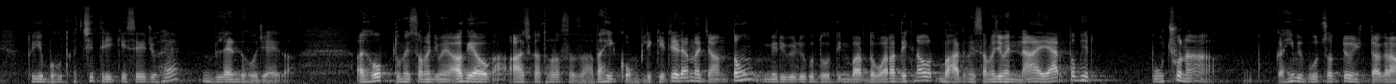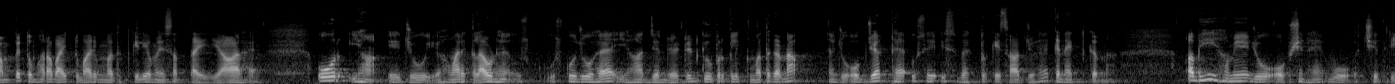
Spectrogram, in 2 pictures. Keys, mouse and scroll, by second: 3.0-7.8 middle drag, 13.9-19.8 middle drag, 19.8 click, 22.4 click, 25.7-27.9 middle drag.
